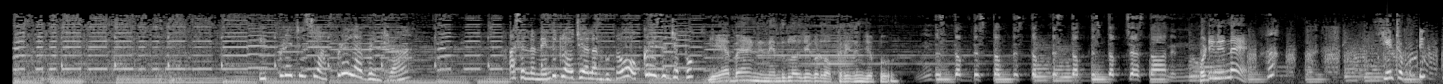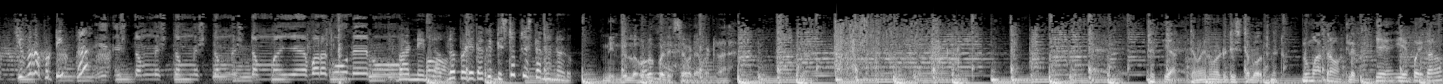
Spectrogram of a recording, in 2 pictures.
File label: Dialogue, Telugu; First Sight; Nenu Local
